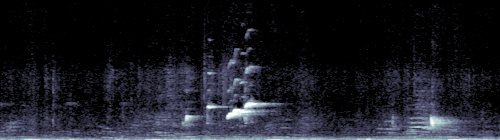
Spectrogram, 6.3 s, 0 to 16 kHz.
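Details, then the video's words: In the morning at a Surabaya home, 29 November 2017, a sooty-headed bulbul sings a single bright whistled phrase, then a lone slurred note, over soft low thumping background sounds. "Kicau merdu kutilangan emas Surabaya"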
